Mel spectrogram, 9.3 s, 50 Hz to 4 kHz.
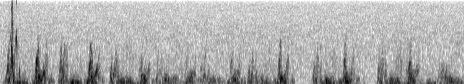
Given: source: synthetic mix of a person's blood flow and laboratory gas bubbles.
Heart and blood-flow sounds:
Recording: Doppler ultrasound of blood flow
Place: precordium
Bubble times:
0.15-0.42 s: bubbles
From the record:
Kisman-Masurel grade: 112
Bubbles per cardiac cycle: 1 to 2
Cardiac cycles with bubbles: 1 to 10%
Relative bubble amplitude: moderate (0.250 to 0.450)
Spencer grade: 1 (occasional bubble signal discernible with the cardiac motion signal, with majority of cardiac periods free of bubbles)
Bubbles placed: only in the low amplitude regions of the cardiac cycle

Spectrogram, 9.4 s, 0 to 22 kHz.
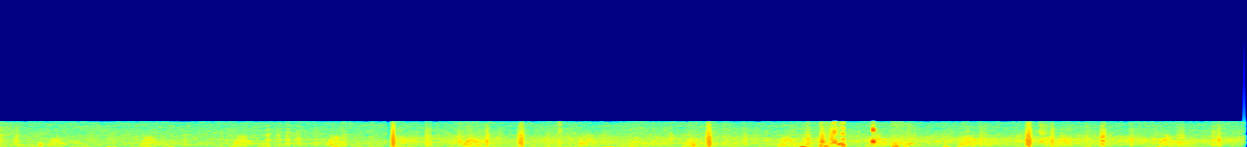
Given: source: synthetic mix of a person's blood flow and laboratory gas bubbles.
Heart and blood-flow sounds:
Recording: Doppler ultrasound of blood flow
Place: subclavian vein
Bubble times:
6.16-6.38 s: bubbles
6.53-6.62 s: bubbles
6.70-6.90 s: bubbles
From the record:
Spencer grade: 1 (occasional bubble signal discernible with the cardiac motion signal, with majority of cardiac periods free of bubbles)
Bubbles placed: anywhere in the cardiac cycle

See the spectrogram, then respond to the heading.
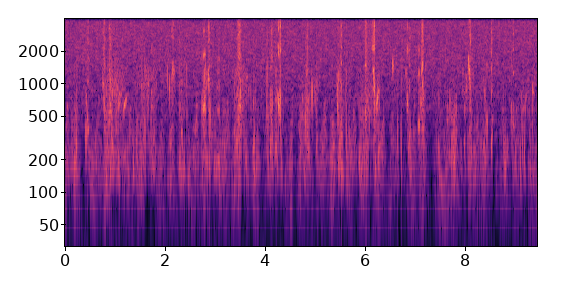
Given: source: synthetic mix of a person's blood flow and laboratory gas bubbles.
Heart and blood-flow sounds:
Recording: Doppler ultrasound of blood flow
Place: precordium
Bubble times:
0.09-0.28 s: bubbles
0.37-0.52 s: bubbles
0.72-1.25 s: bubbles
1.31-1.84 s: bubbles
2.00-2.52 s: bubbles
2.70-3.25 s: bubbles
3.31-3.83 s: bubbles
3.98-4.36 s: bubbles
4.69-5.18 s: bubbles
5.40-5.72 s: bubbles
5.84-6.32 s: bubbles
6.51-6.59 s: bubbles
6.62-6.96 s: bubbles
7.01-7.23 s: bubbles
7.40-7.51 s: bubbles
7.65-7.84 s: bubbles
7.87-8.24 s: bubbles
8.29-8.58 s: bubbles
8.66-8.84 s: bubbles
8.90-9.41 s: bubbles
From the record:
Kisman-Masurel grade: 243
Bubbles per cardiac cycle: several, 3 to 8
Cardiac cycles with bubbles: 100%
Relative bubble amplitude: loud (0.450 to 0.775)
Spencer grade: 3 (all of the cardiac periods contain showers or single bubble signals, but not dominating or overriding the cardiac motion signals)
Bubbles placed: anywhere in the cardiac cycle

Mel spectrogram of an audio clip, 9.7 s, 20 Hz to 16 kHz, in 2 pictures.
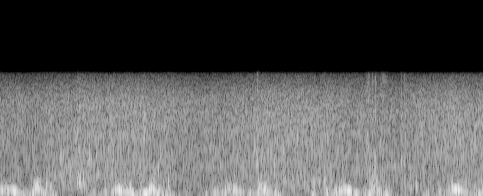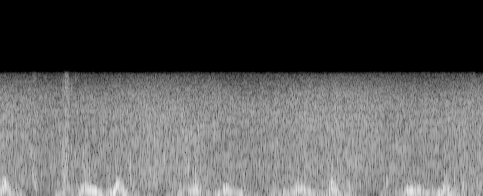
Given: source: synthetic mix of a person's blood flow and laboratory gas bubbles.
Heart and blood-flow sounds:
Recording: Doppler ultrasound of blood flow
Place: precordium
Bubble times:
0.30-0.39 s: bubbles
0.43-1.02 s: bubbles
1.27-1.35 s: bubbles
1.54-1.74 s: bubbles
2.52-2.65 s: bubbles
2.71-2.79 s: bubbles
2.89-3.35 s: bubbles
3.65-3.96 s: bubbles
3.99-4.21 s: bubbles
5.12-5.26 s: bubbles
5.41-5.78 s: bubbles
6.11-6.17 s: bubbles
6.28-6.50 s: bubbles
6.57-6.88 s: bubbles
8.28-8.41 s: bubbles
8.66-8.75 s: bubbles
9.35-9.67 s: bubbles
From the record:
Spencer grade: 3 (all of the cardiac periods contain showers or single bubble signals, but not dominating or overriding the cardiac motion signals)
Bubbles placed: only in the low amplitude regions of the cardiac cycle

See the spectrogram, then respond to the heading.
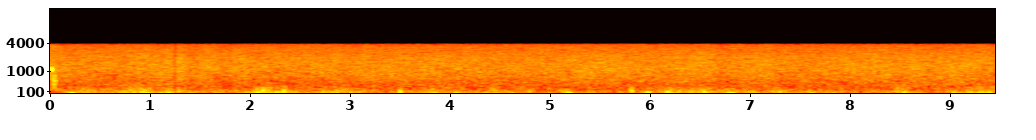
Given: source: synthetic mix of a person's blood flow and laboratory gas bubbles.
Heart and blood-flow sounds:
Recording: Doppler ultrasound of blood flow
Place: subclavian vein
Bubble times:
0.00-0.11 s: bubbles
From the record:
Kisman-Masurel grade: 213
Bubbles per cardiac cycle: several, 3 to 8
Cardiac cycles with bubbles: 1 to 10%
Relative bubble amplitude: loud (0.450 to 0.775)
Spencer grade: 1 (occasional bubble signal discernible with the cardiac motion signal, with majority of cardiac periods free of bubbles)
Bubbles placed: anywhere in the cardiac cycle

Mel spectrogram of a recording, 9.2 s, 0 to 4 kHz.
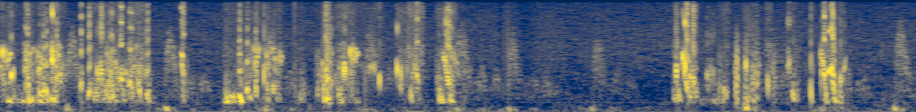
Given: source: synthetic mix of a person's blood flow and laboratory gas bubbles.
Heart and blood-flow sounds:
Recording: Doppler ultrasound of blood flow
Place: subclavian vein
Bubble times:
0.00-0.67 s: bubbles
0.78-1.56 s: bubbles
1.79-1.89 s: bubbles
2.21-2.85 s: bubbles
2.94-3.04 s: bubbles
3.14-3.83 s: bubbles
3.94-4.24 s: bubbles
4.34-4.61 s: bubbles
6.71-7.30 s: bubbles
7.42-7.60 s: bubbles
7.65-7.73 s: bubbles
7.86-8.03 s: bubbles
8.08-8.46 s: bubbles
From the record:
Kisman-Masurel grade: 333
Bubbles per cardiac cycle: rolling drumbeat, 9 or more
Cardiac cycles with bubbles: 50 to 99%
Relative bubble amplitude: loud (0.450 to 0.775)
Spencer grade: 3 (all of the cardiac periods contain showers or single bubble signals, but not dominating or overriding the cardiac motion signals)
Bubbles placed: anywhere in the cardiac cycle

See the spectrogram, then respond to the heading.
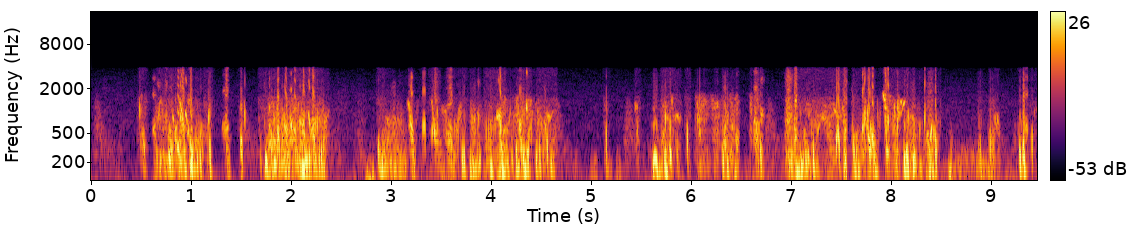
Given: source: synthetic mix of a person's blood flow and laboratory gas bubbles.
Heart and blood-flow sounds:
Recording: Doppler ultrasound of blood flow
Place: subclavian vein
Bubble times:
0.45-1.24 s: bubbles
1.30-1.41 s: bubbles
1.46-1.54 s: bubbles
1.66-2.39 s: bubbles
2.85-4.66 s: bubbles
5.11-5.19 s: bubbles
5.42-5.50 s: bubbles
5.59-6.49 s: bubbles
6.54-6.76 s: bubbles
6.89-7.55 s: bubbles
7.59-8.49 s: bubbles
8.85-9.10 s: bubbles
9.26-9.47 s: bubbles
From the record:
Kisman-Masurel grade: 444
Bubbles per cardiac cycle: continuous sound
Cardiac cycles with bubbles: 100%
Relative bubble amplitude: maximal (0.775 to 0.999)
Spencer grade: 4 (maximum detectable bubble signal sounding continuously throughout systole and diastole of every cardiac period, and overriding the amplitude of the normal cardiac signals)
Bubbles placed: anywhere in the cardiac cycle

